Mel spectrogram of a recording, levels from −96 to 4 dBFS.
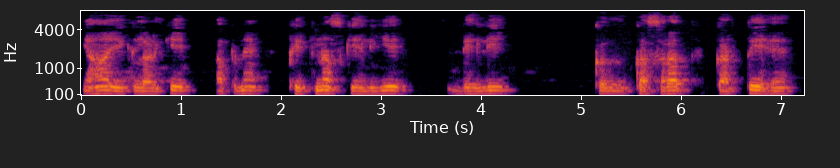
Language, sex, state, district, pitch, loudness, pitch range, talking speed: Hindi, male, Bihar, Saran, 110 Hz, -31 LUFS, 105-115 Hz, 90 wpm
